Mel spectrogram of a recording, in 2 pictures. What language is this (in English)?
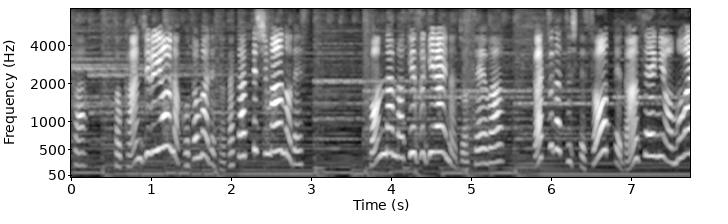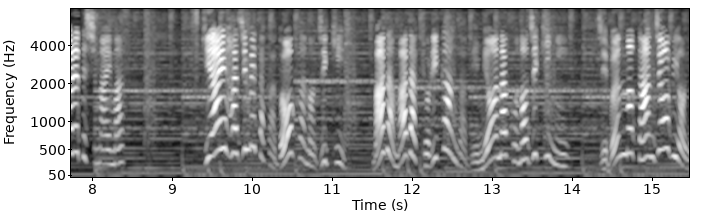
Japanese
